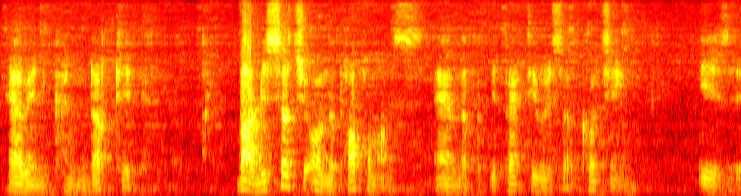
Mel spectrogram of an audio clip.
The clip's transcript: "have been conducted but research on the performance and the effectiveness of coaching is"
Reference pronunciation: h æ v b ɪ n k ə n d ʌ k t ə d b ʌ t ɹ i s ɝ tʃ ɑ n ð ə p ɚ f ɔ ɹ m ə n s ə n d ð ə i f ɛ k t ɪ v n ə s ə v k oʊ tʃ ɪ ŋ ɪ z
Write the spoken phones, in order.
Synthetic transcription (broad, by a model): h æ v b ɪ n k ə n d ʌ k t ə d b ʌ t ɹ i s ɝ tʃ ɑ n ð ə p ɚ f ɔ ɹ m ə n s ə n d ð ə i f ɛ k t ɪ v n ə s ə v k oʊ tʃ ɪ ŋ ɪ z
